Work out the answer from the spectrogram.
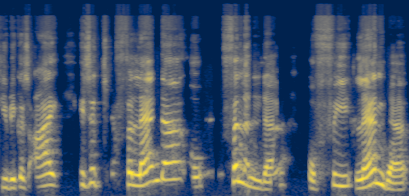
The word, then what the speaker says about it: Philander: to say your name i've heard pilende as well so yeah you know that's how i grew up so that's that that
